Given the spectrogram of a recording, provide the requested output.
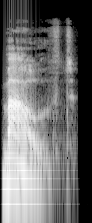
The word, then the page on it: mouthed: British English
